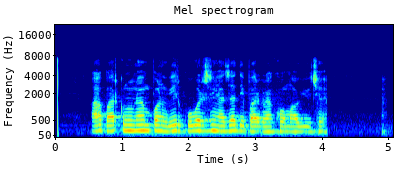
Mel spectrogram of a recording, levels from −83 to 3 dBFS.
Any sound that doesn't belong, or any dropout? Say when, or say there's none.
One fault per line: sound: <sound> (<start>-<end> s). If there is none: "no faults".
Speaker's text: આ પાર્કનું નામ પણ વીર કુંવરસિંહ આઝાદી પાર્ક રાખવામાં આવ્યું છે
no faults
